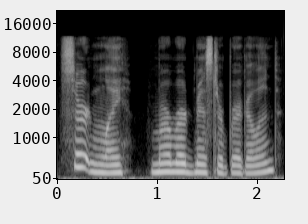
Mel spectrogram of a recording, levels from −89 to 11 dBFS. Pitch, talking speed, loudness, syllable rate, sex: 200 Hz, 105 wpm, -17 LUFS, 5.0 syllables/s, female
